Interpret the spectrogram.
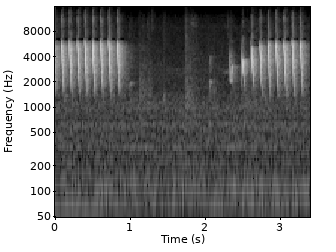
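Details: Rapid, evenly pulsed high buzzy trill from a bar-winged prinia, a short pause with a faint rustle, then a second trill that builds from softer notes.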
